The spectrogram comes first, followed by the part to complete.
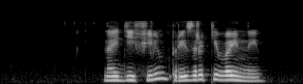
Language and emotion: Russian, neutral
